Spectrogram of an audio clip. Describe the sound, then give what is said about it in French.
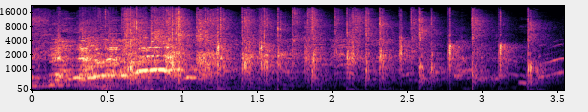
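A small audience claps and cheers, with a rising whoop and some laughter over the opening burst, then the applause thins into scattered claps and voices. “merci, euh, merci tout le monde pour ces applaudissements.”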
